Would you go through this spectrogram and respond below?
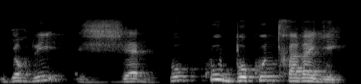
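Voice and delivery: very slow, stretched correction; deliberate teacher's demonstration, lingering on the words; slow modelling. Shown as a demonstration. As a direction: draw out each word for the learner to copy. Teacher models corrected word order.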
